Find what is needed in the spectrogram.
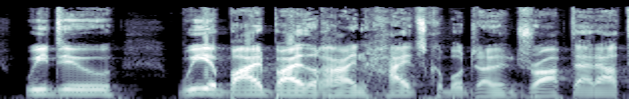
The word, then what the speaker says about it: Reinheitsgebot: Reinheitsgebot, but it's Reinheitsgebot. Like I fucking love saying that, because if you say it the proper way, a German will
